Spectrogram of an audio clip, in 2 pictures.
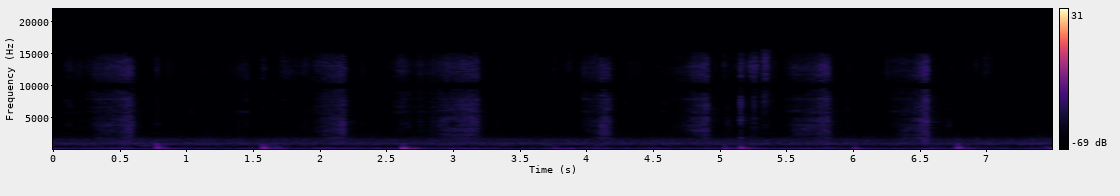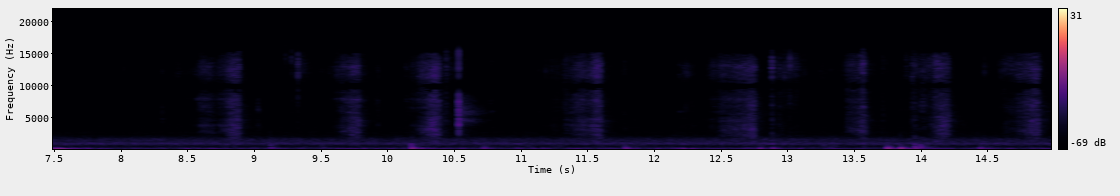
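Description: A metal craft knife blade carves a block of pink kinetic sand in repeated cutting and scraping strokes. Each stroke gives a soft, quiet, crumbly scrape with a short crisp edge and a dull low thud, separated by brief gaps over a steady low hiss.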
